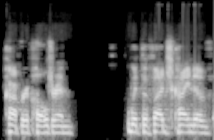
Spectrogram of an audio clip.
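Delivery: usual speaking voice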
